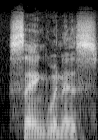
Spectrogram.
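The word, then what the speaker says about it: Sanguinius: Sanguinus. He said, my brother in a belting. What did I say? Primarch Sanguinus shredding on a literal metal guitar.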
